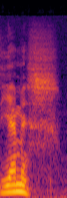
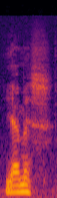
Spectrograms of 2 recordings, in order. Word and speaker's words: yemis: Here they're called yemis. The H is silent, E-E. Oh no, sorry. From yemis, not from he. Basically means home ice, yemis.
